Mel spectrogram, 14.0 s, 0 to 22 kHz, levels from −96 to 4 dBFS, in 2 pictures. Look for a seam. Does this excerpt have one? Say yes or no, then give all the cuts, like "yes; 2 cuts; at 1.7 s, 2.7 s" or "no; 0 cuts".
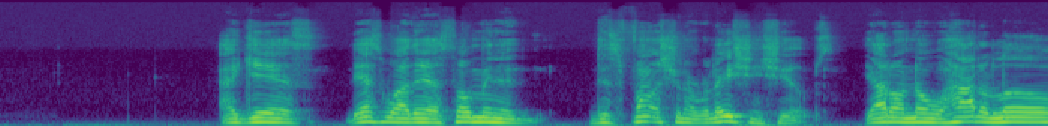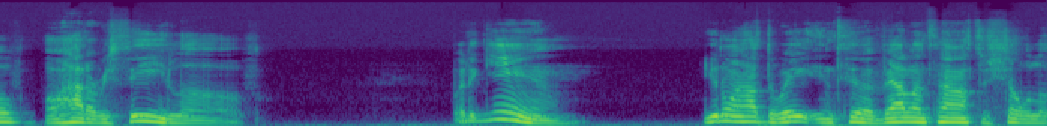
yes; 3 cuts; at 2.2 s, 5.7 s, 7.2 s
